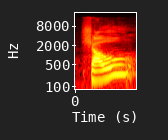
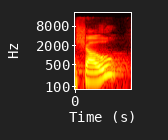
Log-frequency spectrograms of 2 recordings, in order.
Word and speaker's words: Shaul: Shaul, I think that's how you pronounce his name, Shaul.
